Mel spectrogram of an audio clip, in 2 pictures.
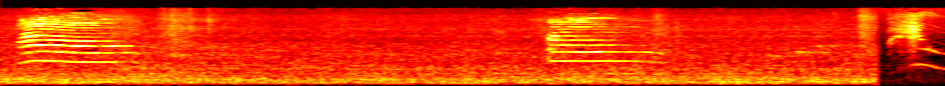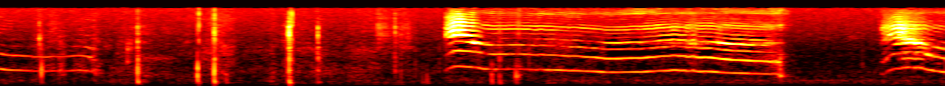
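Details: Domestic cat sounds meant to chase mice: two faint meows over heavy background noise, then a quieter stretch with scattered clicks and long, wavering meows rising and falling in pitch.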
